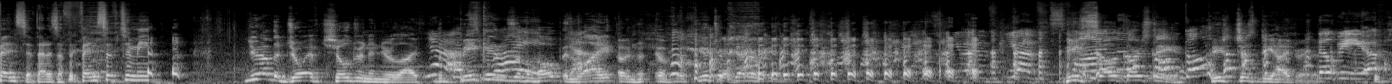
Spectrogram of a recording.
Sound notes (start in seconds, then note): 8.0 all laugh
